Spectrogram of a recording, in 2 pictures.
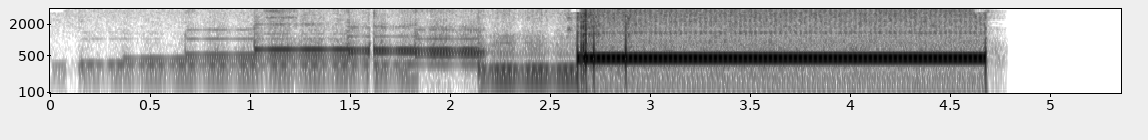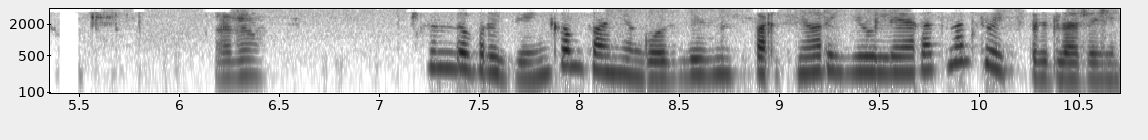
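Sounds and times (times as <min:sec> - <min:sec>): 
telephone tones while a call is transferred: 0:02.6 - 0:04.8
speech: 0:07.4 - 0:10.6.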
